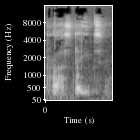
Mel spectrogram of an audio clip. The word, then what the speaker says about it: prostate: Angels don't have prostates. They have prostrate, meaning falling out in front of God and things like this. And so, just to get that pronunciation, Moms Maverly brought that out about a prostate and what it's all about.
